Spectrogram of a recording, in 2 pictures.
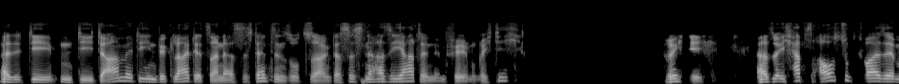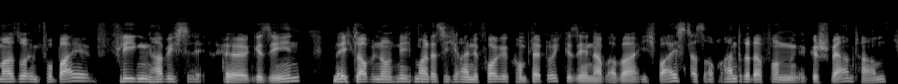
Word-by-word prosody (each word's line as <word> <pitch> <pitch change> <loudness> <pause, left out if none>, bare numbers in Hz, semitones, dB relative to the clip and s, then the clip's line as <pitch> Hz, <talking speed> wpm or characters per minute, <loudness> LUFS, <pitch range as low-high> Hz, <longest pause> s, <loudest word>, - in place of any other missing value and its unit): Also, 115 -1 +4
die 110 -2 +2
m 110 -3 -2
die 100 -2 0
Dame, 155 0 +3
die 140 - -3
ihn 130 -1 -1
begleitet, 120 -2 +2
seine 100 -1 +2
Assistentin 115 +1 -3
sozusagen, 90 -1 -1
das 100 - -1
ist 135 - -3
'ne 125 -1 -1
Asiatin 135 - 0
im 75 0 -10
Film, 80 -1 0
richtig? 165 - -5 1.5
Richtig. 120 -10 +2 0.5
Also, 120 +5 +5
ich 135 - 0
habe 170 +1 +5
es - - -11
auszugsweise 150 -6 +2
immer 125 -1 +3
so 135 +1 0
im 125 - -5
Vorbeifliegen 140 0 0
habe 130 +1 +1
ich 115 - -3
es, - - -9 0.2
äh, 110 -2 +4
gesehen. 115 +8 0 0.3
Ne, 125 +2 +3
ich 120 - +1
glaube 125 -1 +3
noch 120 0 0
nicht 135 0 -4
mal, 130 -1 +2
dass 125 +1 -1
ich 120 0 -6
eine 115 -1 +1
Folge 125 -2 0
komplett 115 +2 -2
durchgesehen 95 -10 -1
habe, 100 - 0
aber 100 +2 +1
ich 115 - -8
weiß, 140 +8 +1
dass 125 -2 -4
auch - - -9
andere 130 0 +1
davon 115 -2 0
geschwärmt 145 -2 +1
haben, 100 +5 -4
120 Hz, 185 wpm, -27 LUFS, 110-135 Hz, 1.5 s, Also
